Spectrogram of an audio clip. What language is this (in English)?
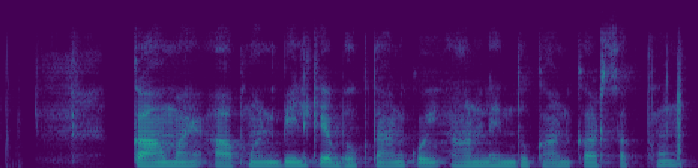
Chhattisgarhi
